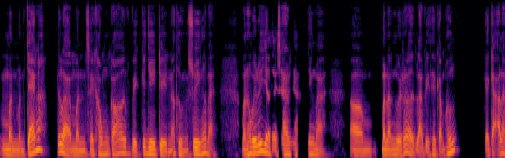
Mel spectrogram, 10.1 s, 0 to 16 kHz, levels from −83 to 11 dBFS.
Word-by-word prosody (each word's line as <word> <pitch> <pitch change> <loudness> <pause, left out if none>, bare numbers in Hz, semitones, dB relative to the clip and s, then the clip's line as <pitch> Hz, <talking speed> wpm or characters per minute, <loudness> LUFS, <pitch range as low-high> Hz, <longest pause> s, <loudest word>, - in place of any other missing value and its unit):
mình 105 -3 -1
mình 100 -1 -3
chán 145 - +4
á, 225 - +3 0.3
tức 175 - +2
là 105 - +4
mình 95 -1 -2
sẽ 105 +2 -3
không 125 +2 -3
có 145 +6 -1
việc 100 -2 -1
cái 140 - 0
duy 130 -2 +4
trì 105 -5 +1
nó 90 +9 -4
thường 110 -9 -3
xuyên 130 +6 +4
á 155 - +1
bạn. 130 - -6 0.5
Mình 110 0 0
hông 140 - +3
hiểu 145 - +9
lý 185 +2 +6
do 170 -2 +5
tại - - -2
sao 120 0 0
nha, 125 -2 -7 0.2
nhưng 125 -1 -2
mà, 95 -4 -6 0.4
ờ, 100 -1 0 0.4
mình 110 -1 +2
là 105 - +2
người 105 -2 0
rất 165 - +1
là - - +1
làm 95 -1 -2
việc 95 0 -5
theo 115 - -2
cảm 90 +4 -4
hứng, 155 - +2 0.6
kể - - -4
cả - - -3
là - - -1
115 Hz, 255 wpm, -21 LUFS, 100-135 Hz, 0.6 s, hiểu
